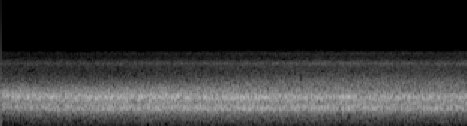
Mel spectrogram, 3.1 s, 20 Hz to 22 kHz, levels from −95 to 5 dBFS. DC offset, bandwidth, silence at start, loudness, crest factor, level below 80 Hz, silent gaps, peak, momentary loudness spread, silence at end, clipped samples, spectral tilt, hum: under 0.1%; 4.2 kHz; 0 s; -31 LUFS; 14 dB; -84 dBFS; none; -16 dBFS; 2 LU; 0 s; under 0.1%; -0.5 dB/octave; none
